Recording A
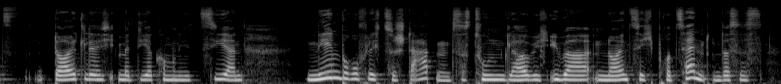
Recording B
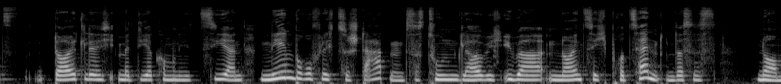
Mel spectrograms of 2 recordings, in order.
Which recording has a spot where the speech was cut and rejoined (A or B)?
B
